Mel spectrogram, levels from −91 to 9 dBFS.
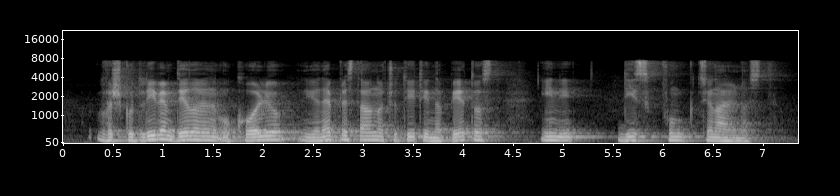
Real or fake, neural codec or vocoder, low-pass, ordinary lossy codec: real; none; 7.2 kHz; none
